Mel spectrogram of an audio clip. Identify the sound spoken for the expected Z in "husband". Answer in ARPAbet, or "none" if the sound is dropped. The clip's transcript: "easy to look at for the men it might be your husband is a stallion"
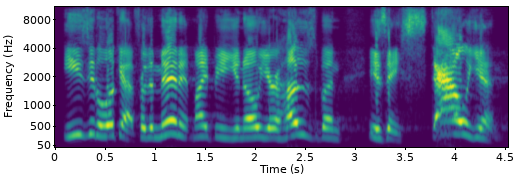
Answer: Z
